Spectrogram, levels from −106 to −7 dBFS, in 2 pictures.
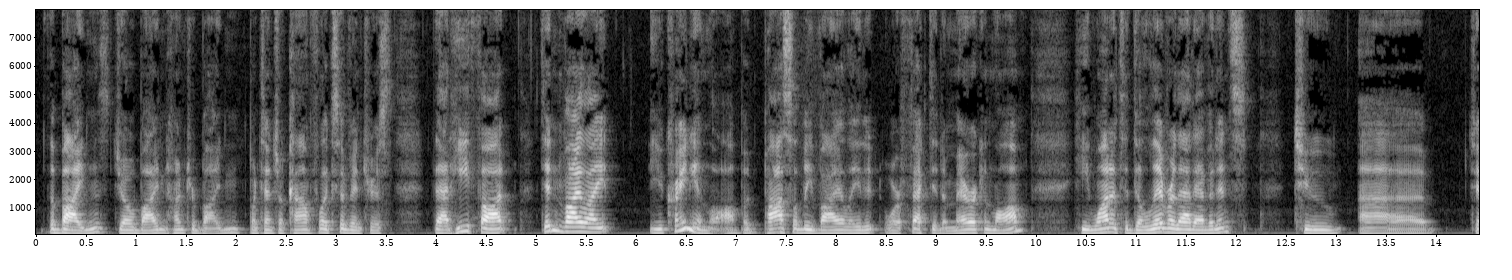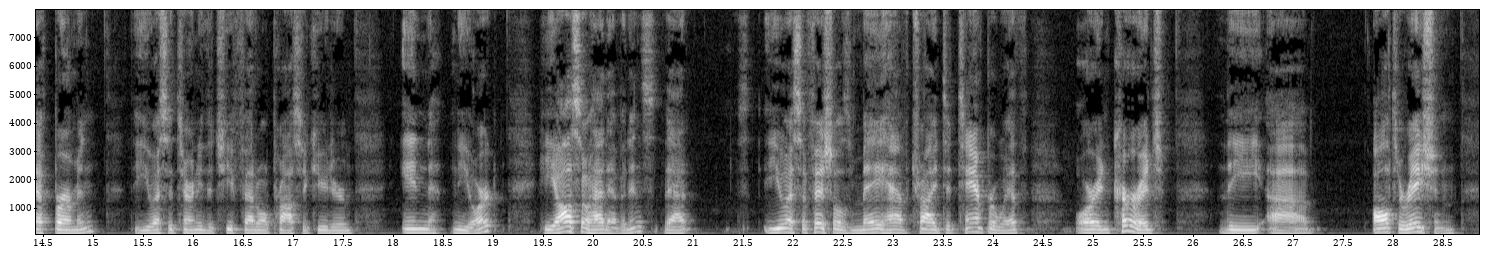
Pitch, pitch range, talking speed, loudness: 125 Hz, 115-135 Hz, 130 wpm, -25 LUFS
